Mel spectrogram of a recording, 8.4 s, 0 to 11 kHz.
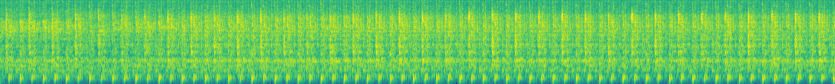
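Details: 1950 REO small engine, freshly revived, carburetor adjusted down to a very low idle (these reportedly idle real low): slow, even pops about 86 a minute with light clatter, steady and unhurried; healthy low idle.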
